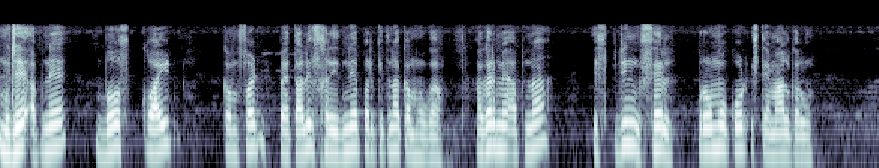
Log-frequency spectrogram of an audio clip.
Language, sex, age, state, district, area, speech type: Urdu, male, 18-30, Uttar Pradesh, Saharanpur, urban, read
